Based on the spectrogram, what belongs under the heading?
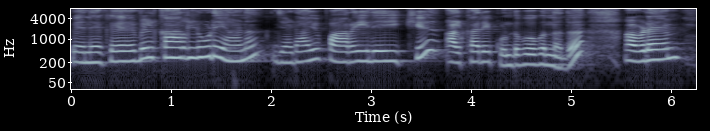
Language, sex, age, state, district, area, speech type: Malayalam, female, 45-60, Kerala, Kollam, rural, spontaneous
